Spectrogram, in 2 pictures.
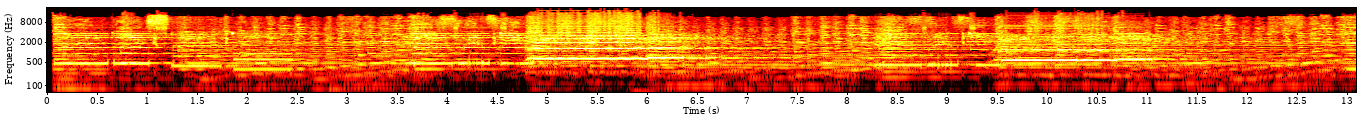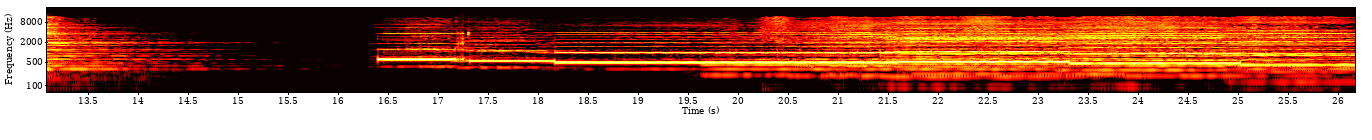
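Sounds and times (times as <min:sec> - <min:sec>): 
soprano singing: 0:00.1 - 0:14.3, 0:16.4 - 0:26.1.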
